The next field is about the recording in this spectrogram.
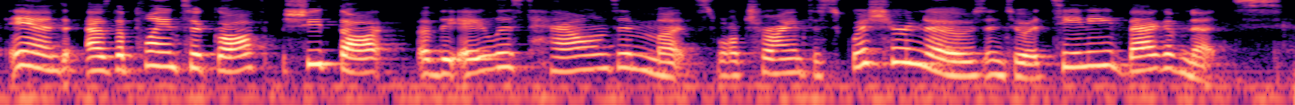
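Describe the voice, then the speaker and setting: A woman's voice: on the high side, lively intonation, a little slow, hardly any pauses. A woman reading a children's picture book aloud as scripted narration. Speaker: storybook reader.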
